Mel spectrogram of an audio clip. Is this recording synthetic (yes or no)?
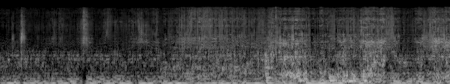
yes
